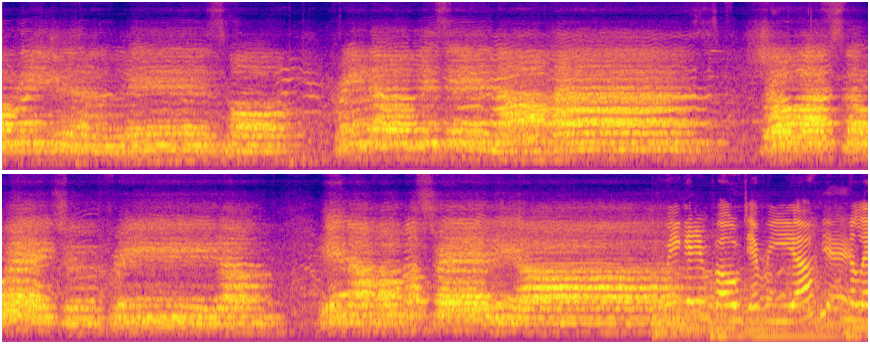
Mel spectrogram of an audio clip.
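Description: A choir singing in long held phrases, with brief pauses between them.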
